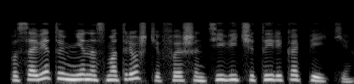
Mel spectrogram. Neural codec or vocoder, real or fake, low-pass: none; real; 7.2 kHz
